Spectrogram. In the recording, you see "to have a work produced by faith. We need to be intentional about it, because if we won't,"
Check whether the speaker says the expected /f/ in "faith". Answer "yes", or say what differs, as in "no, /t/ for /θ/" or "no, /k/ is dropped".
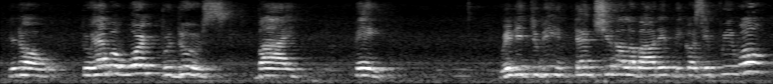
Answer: no, /p/ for /f/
